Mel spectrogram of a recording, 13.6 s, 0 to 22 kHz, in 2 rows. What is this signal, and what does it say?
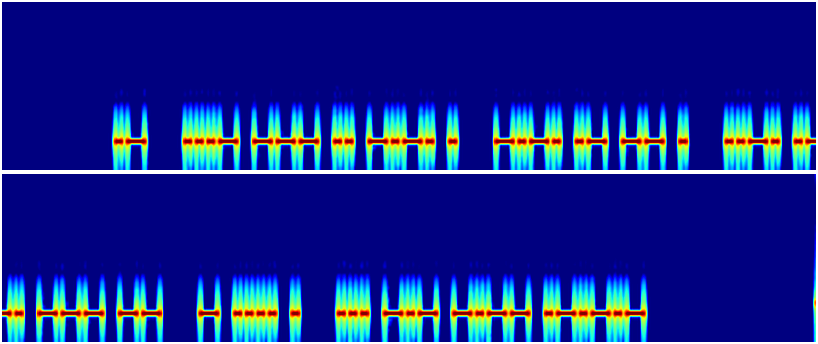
Morse code, heard as a keyed tone, about 25 wpm, 700 Hz. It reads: A VOICE CAME FROM THE SKY.
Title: Sentences from Top 1200 Words 25wpm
